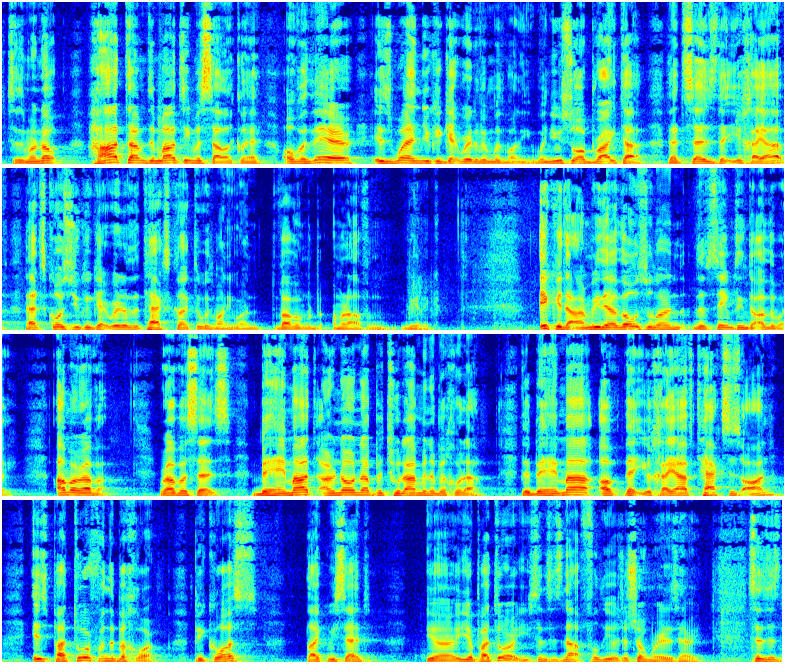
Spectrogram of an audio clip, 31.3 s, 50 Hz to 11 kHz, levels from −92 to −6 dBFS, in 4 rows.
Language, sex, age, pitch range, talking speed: English, male, 50-69, 120-155 Hz, 175 wpm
